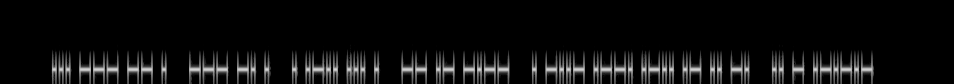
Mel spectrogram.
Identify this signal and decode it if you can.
Morse code, heard as a keyed tone, about 34 wpm, 700 Hz. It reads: SOME ONE ELSE MAY EXPLAIN IT.
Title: Sentences from Top 1100 Words 35wpm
